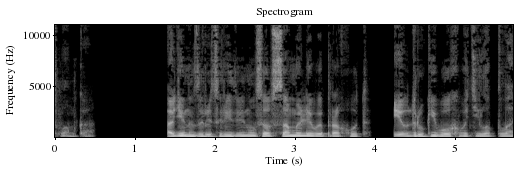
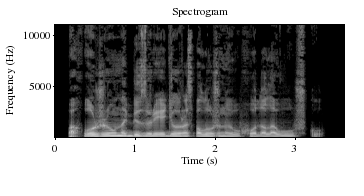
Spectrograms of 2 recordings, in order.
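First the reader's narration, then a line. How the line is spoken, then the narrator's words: Snorting. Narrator (Russian): хмыкнул Гуга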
